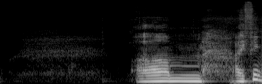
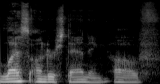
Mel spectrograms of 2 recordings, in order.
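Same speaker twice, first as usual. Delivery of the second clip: usual speaking voice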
